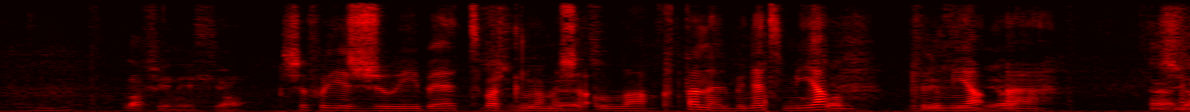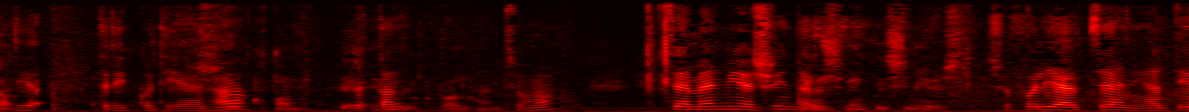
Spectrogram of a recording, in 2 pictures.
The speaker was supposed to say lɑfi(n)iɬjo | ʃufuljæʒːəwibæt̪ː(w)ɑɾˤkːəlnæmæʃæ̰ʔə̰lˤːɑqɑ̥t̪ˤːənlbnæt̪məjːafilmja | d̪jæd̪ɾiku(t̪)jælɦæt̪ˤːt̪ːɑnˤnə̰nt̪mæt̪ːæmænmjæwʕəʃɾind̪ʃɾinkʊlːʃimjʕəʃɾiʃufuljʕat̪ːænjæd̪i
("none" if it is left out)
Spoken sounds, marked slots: n, b, d̪

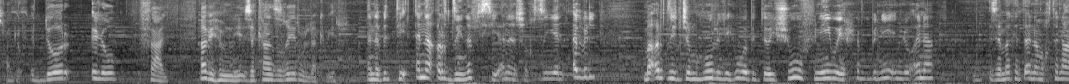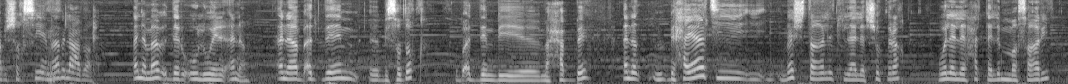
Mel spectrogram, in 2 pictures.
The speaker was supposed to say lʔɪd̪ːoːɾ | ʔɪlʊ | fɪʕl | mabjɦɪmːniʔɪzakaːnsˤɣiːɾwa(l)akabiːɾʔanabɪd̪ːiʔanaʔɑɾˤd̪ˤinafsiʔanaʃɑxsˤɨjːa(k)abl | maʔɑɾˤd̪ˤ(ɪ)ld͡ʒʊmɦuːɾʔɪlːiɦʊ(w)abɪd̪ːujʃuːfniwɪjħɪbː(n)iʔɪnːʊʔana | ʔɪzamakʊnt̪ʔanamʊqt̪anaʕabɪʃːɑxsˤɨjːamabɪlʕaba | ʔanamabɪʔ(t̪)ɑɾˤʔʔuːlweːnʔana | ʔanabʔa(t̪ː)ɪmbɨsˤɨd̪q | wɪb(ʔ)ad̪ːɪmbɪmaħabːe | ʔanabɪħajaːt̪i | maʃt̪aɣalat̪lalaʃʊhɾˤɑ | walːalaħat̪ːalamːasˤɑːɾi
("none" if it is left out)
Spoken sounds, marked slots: lː, ʔ, i, wː, n, d̪, d̪ː, ʔ

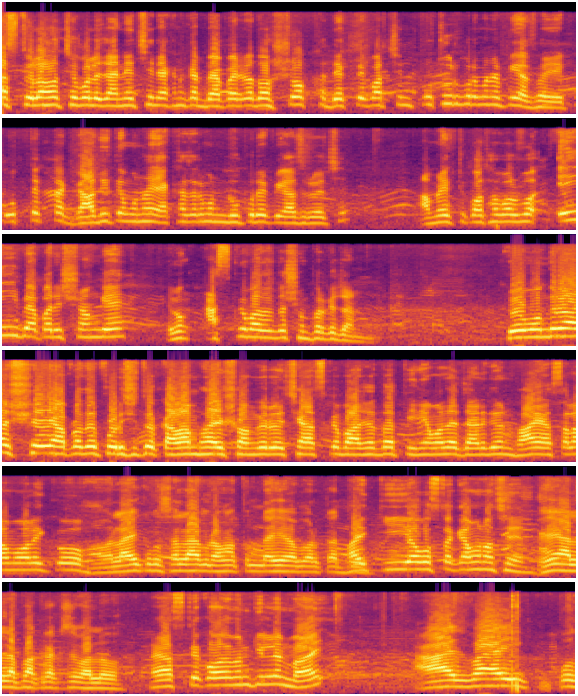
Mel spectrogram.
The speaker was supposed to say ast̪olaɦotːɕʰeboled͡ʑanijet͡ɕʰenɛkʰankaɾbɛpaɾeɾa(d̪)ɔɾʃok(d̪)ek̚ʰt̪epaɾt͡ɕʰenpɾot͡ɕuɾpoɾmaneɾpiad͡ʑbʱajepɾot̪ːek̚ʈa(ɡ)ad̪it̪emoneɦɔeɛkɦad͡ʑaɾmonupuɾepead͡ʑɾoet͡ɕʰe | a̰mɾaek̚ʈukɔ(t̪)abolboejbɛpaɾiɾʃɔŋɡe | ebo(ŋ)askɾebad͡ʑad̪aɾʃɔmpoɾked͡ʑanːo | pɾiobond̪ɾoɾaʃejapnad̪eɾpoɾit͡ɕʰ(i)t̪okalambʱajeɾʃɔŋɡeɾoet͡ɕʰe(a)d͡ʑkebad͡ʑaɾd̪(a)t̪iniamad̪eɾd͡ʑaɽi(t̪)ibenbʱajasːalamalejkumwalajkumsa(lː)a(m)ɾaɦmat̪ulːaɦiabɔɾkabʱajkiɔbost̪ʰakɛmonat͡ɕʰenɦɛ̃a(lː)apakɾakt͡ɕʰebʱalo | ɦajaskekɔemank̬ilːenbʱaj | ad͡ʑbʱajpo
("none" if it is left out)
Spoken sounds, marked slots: d̪, d̪, ɡ, t̪ʰ, ŋ, i, a, a, d̪, l, m, lː

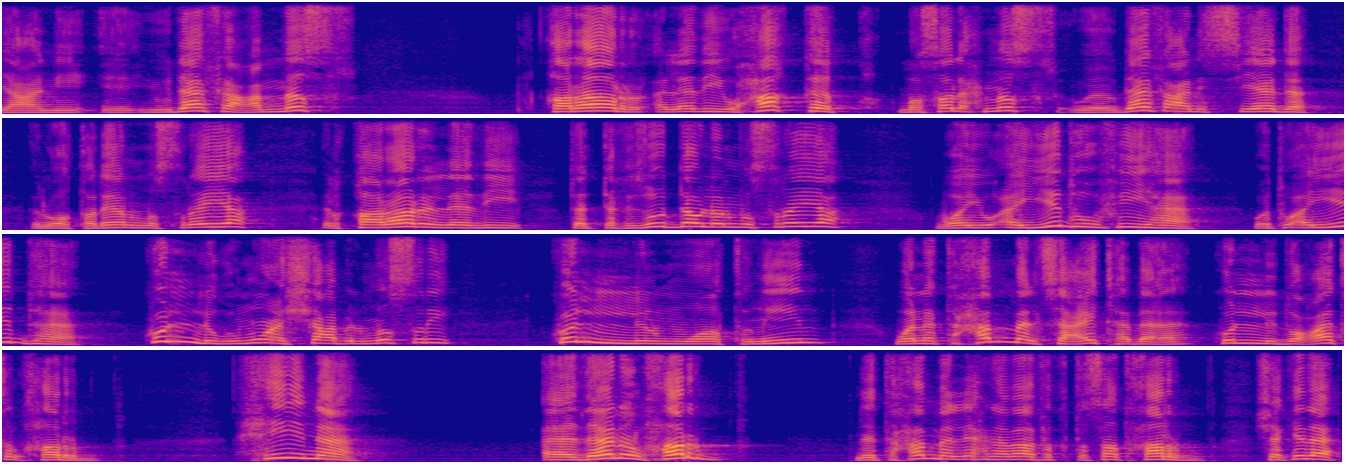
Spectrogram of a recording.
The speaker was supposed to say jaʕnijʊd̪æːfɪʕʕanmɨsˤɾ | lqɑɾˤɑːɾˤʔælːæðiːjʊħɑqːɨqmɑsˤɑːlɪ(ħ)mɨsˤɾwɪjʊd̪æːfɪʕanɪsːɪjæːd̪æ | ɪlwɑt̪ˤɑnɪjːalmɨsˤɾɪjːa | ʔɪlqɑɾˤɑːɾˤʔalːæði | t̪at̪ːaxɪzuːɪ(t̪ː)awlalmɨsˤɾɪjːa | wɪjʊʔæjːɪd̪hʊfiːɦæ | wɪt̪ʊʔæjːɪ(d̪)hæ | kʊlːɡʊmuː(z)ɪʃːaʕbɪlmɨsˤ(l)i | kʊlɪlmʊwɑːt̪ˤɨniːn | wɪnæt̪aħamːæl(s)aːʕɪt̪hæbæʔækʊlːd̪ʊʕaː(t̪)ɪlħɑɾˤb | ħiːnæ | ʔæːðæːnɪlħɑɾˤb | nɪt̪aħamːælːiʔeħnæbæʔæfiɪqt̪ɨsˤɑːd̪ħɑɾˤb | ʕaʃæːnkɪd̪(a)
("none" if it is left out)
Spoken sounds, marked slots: ħ, d̪ː, d̪, ʕ, ɾ, s, t̪, æ

